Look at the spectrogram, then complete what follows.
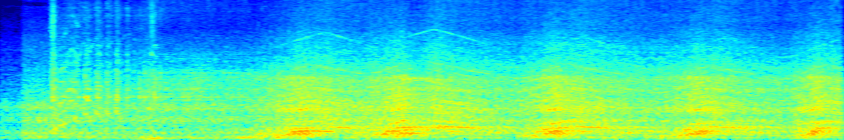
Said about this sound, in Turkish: Aracın sesini duyalım arkadaşlar yavaştan.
